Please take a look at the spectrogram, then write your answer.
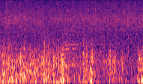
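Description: Thunder rumbles through a storm in Friesland alongside steady rain, a continuous loud wash of low rolling booms and hiss with no pauses, no voices heard.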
